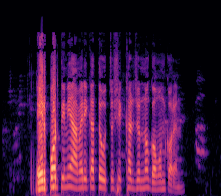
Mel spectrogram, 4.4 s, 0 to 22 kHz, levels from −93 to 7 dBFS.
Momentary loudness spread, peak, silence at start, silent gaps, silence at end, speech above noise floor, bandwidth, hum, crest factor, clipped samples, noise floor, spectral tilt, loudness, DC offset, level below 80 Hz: 18 LU; 0 dBFS; 0.7 s; none; 0.9 s; 44 dB; 11.5 kHz; none; 18 dB; under 0.1%; -60 dBFS; -5 dB/octave; -15 LUFS; under 0.1%; -54 dBFS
